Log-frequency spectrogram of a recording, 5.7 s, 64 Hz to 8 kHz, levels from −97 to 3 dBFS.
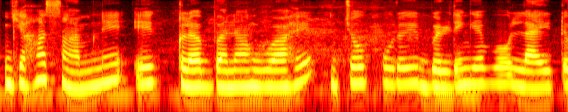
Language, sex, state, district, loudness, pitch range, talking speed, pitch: Hindi, female, Haryana, Rohtak, -17 LUFS, 195-220 Hz, 145 wpm, 205 Hz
